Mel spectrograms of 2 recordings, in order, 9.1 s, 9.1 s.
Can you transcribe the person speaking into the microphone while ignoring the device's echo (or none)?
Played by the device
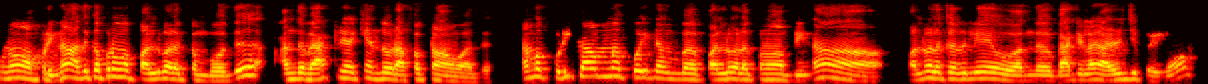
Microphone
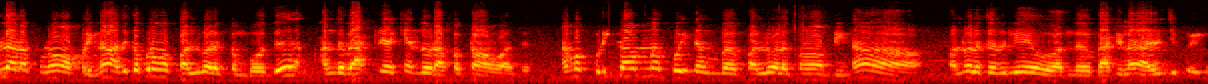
none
